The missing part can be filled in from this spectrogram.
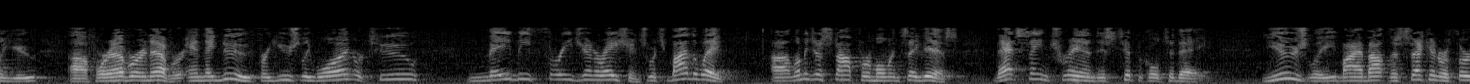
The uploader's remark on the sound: Ketha Heights Baptist Church ~ Live Broadcast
